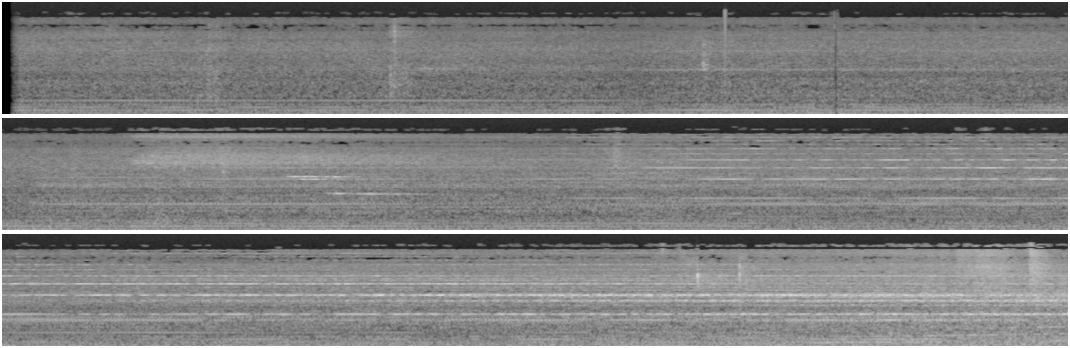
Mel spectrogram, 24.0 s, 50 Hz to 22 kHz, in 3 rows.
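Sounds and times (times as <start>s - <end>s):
electric locomotive rumble and whine: 0.1s - 23.9s.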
